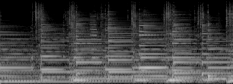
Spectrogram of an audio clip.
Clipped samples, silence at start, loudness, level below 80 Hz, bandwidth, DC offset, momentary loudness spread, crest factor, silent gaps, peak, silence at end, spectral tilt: under 0.1%; 0 s; -23 LUFS; -70 dBFS; over 20 kHz; under 0.1%; 5 LU; 14 dB; none; -8 dBFS; 0 s; -5 dB/octave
